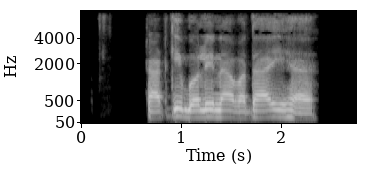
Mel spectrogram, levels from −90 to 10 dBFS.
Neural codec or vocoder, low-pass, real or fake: none; 7.2 kHz; real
